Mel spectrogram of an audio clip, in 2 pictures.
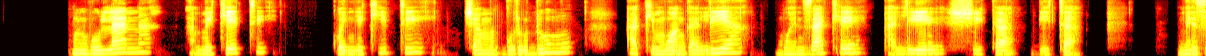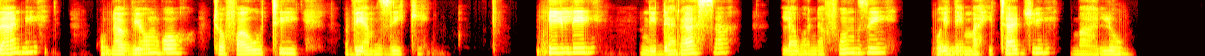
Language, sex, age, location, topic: Swahili, female, 36-49, Nairobi, education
